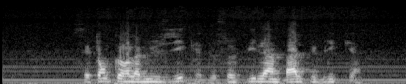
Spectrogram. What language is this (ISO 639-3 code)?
fra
